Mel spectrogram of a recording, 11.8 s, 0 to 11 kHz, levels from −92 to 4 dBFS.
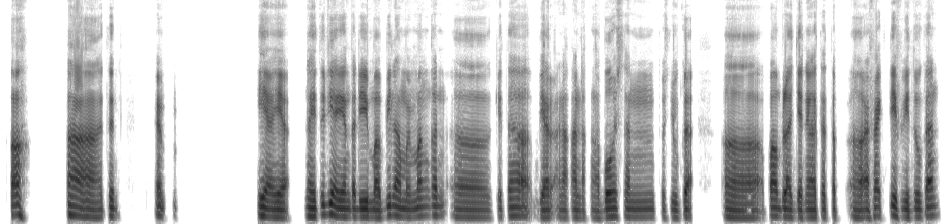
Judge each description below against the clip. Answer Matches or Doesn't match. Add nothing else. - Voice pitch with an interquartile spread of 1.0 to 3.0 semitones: Matches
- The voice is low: Matches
